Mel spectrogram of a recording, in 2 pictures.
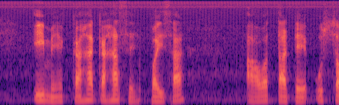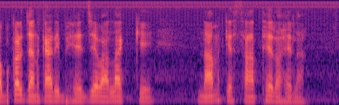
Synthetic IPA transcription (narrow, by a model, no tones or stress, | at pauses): imekəɦãkəɦãsepəɪsa | ʋət̪aʈeusəbkəɾd͡ʒankaɾibʱed͡ʒeʋalake | namkesat̪ʰeɾəɦela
